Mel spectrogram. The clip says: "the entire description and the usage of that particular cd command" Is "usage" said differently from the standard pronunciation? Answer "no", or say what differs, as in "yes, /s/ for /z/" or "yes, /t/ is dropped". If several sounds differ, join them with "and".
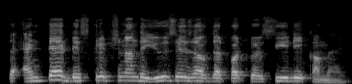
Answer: yes, /z/ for /dʒ/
